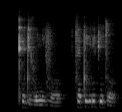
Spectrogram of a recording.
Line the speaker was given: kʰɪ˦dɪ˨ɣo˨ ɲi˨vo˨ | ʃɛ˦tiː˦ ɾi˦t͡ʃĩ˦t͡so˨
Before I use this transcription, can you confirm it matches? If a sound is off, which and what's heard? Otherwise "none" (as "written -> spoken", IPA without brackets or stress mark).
ʃ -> t͡s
